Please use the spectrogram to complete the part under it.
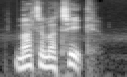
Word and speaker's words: Mathematik: Mathematik, stress on the last syllable.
